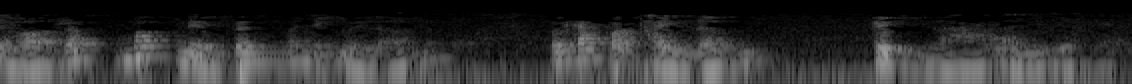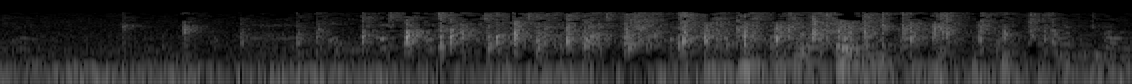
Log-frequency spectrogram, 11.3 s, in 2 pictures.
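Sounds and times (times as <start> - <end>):
speech: 0.0 - 5.6
audience clapping at a Buddhist dharma talk: 6.3 - 11.3.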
